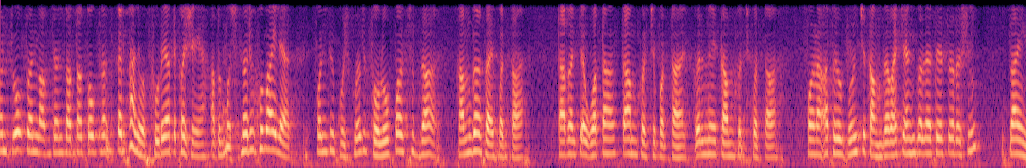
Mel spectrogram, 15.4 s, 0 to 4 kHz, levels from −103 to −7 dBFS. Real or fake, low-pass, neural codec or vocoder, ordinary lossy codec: fake; 3.6 kHz; codec, 16 kHz, 1 kbps, FunCodec, trained on Chinese and English, 50 frames a second; none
